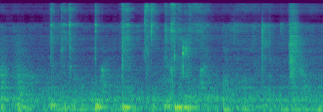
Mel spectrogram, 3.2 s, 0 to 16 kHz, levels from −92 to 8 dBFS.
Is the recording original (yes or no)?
no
